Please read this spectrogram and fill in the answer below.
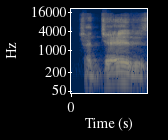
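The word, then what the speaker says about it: Talleres: questão do Garro, Rodrigo Garro, que era do Tajeres, né? Tajeres, né? Lá estava na Argentina, lá eles estavam, eu estava vendo a pronúncia certa, Tajeres, né?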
